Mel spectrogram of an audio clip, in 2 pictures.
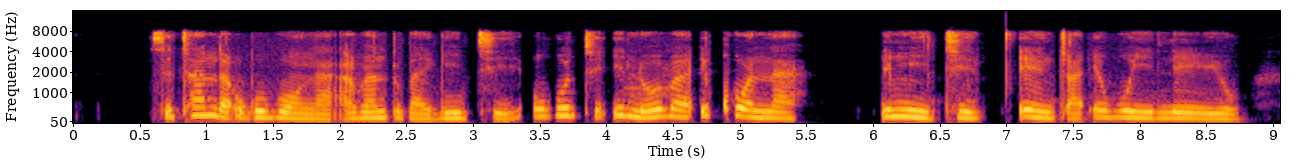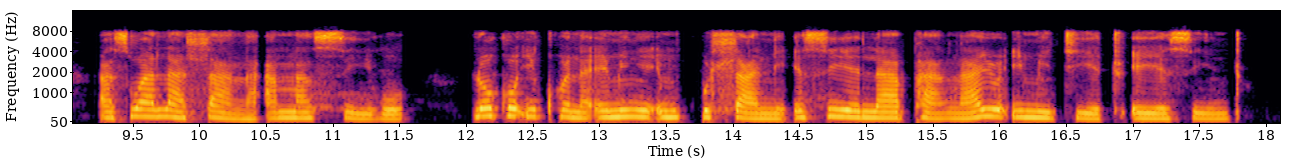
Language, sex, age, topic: North Ndebele, female, 18-24, health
